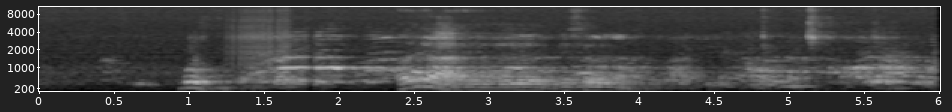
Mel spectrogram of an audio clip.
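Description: A man speaks into a microphone, heard through an online call.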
